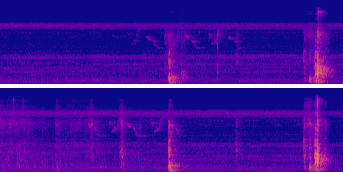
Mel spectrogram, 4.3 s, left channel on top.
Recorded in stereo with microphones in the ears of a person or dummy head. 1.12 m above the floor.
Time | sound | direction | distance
2.1 | a thud | 15° right (ahead or behind) | 0.6 m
